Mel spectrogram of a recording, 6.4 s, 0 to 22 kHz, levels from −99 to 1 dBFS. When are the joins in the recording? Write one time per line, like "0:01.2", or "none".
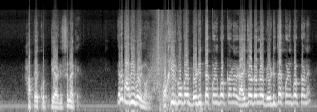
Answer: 0:03.1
